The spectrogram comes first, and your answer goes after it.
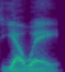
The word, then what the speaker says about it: Yahweh: I let them know I am Roman Catholic and that it is pronounced Yahweh, not Jehov.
